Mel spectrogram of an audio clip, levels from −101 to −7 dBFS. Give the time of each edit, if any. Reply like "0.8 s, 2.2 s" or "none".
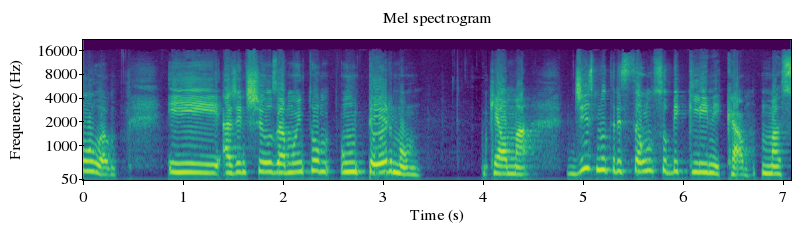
none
